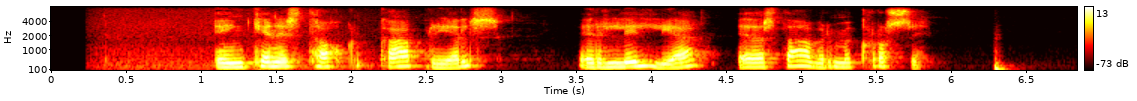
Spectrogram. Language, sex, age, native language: Icelandic, female, 40-49, Icelandic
